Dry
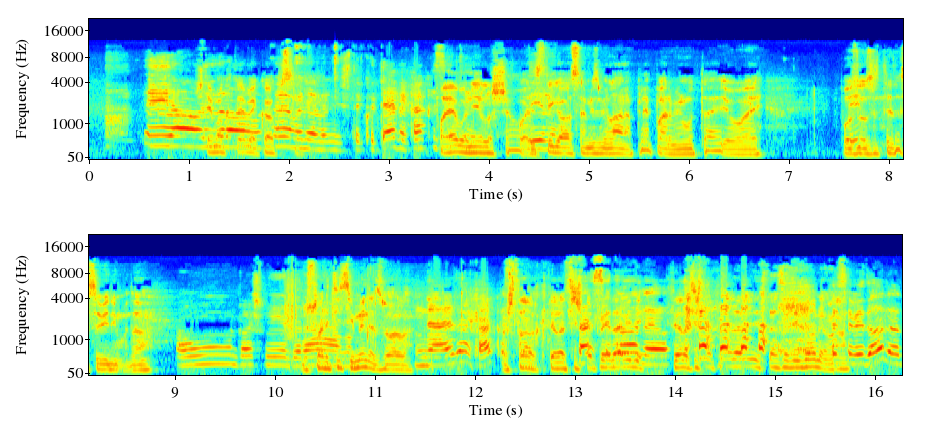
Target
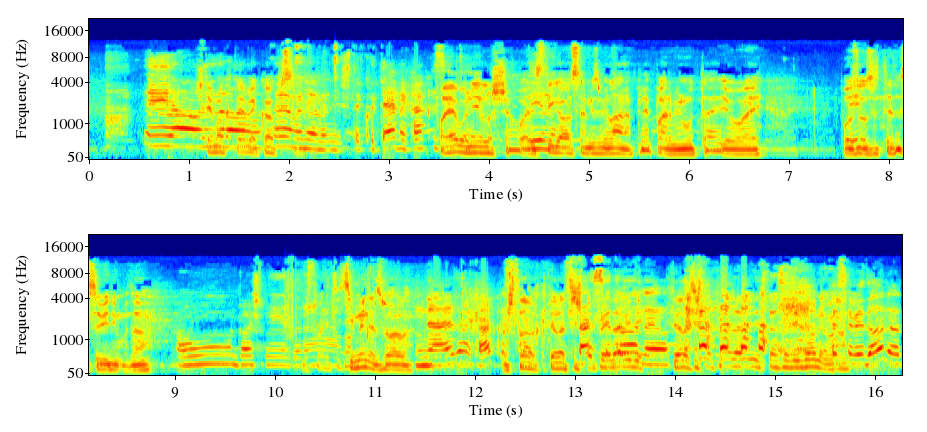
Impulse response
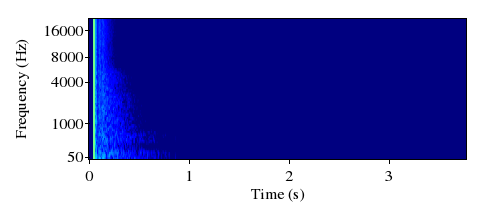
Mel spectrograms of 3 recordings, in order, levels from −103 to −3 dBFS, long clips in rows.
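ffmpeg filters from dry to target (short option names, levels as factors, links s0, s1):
-filter_complex "[0:a]equalizer=f=210:t=o:w=0.25:g=11.5,asettb=1/sr,asplit=3[s0][s1][s2];[s0]atrim=end=9.824[s3];[s1]atrim=start=9.82:end=10.7,asetpts=PTS-STARTPTS,afade=t=in:d=0.004:c=qsin,afade=t=out:st=0.876:d=0.004:c=qsin,acrossover=split=420|1500|6600[s4][s5][s6][s7];[s4]acompressor=threshold=0.00708:ratio=4[s8];[s5]acompressor=threshold=0.0112:ratio=4[s9];[s6]acompressor=threshold=0.0178:ratio=4[s10];[s7]acompressor=threshold=0.0158:ratio=4[s11];[s8][s9][s10][s11]amix=inputs=4:normalize=0[s12];[s2]atrim=start=10.696[s13];[s3][s12]acrossfade=d=0.004:c1=hsin:c2=qsin[s14];[s14][s13]acrossfade=d=0.004:c1=qsin:c2=hsin,asplit=2[s15][s16];[s16]adelay=388,lowpass=f=2800:p=1,volume=0.0794,asplit=2[s17][s18];[s18]adelay=388,lowpass=f=2800:p=1,volume=0.38,asplit=2[s19][s20];[s20]adelay=388,lowpass=f=2800:p=1,volume=0.38[s21];[s17][s19][s21]amix=inputs=3:normalize=0[s22];[s15][s22]amix=inputs=2:normalize=0,volume=1.33"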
